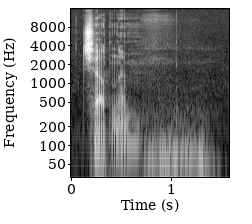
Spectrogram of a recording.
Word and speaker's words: Cheltenham: I almost slipped up on that pronunciation, but I do know that is Cheltenham, which is a location in the UK.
